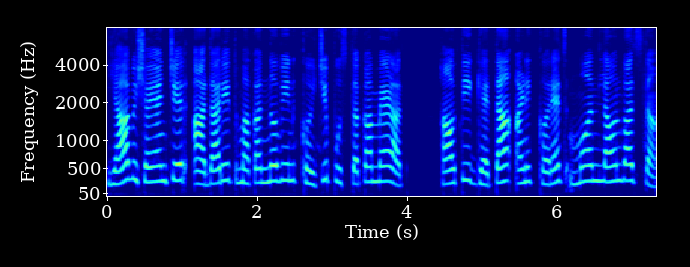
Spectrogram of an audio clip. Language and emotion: Goan Konkani, neutral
